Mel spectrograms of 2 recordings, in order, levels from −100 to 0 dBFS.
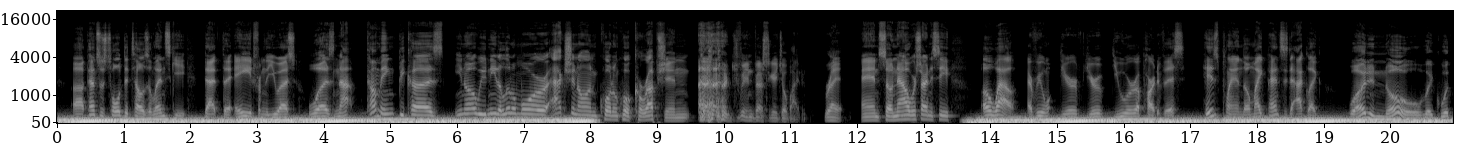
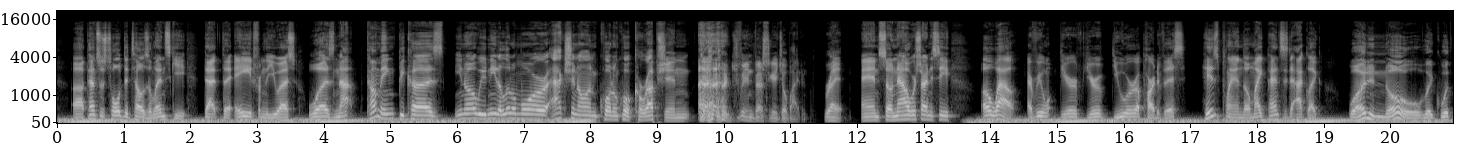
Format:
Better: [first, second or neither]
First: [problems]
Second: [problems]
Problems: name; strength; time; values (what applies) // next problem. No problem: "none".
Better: second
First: low rumble; loud; until 8 s and from 14 s on; as loud as the speech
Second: low rumble; faint; until 8 s and from 14 s on; 25 dB below the speech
